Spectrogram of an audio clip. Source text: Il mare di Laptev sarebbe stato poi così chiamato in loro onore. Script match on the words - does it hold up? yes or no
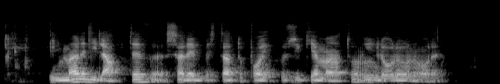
yes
